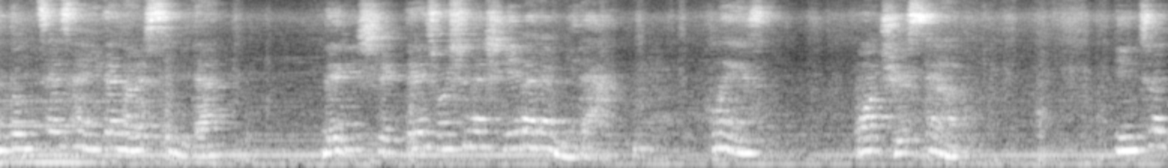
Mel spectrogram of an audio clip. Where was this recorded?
on a subway train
